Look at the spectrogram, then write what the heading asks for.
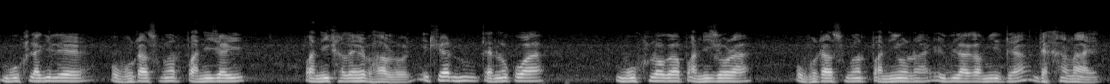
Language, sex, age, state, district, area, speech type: Assamese, male, 60+, Assam, Golaghat, urban, spontaneous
